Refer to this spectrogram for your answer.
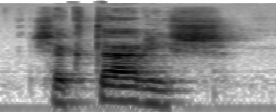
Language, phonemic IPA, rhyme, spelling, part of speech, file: Dutch, /ˌsɛkˈtaː.ris/, -aːris, sektarisch, adjective, Nl-sektarisch.ogg
- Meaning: sectarian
